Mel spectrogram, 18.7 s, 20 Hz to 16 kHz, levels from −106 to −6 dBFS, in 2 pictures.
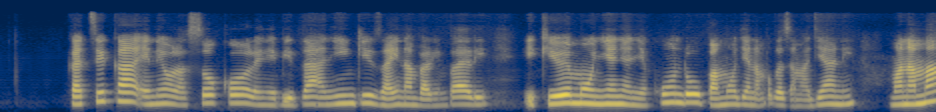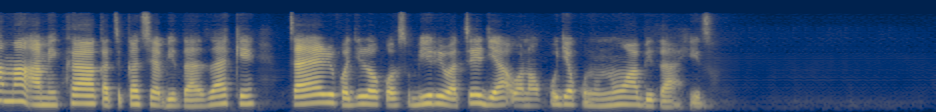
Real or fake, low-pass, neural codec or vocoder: fake; 10.8 kHz; codec, 24 kHz, 0.9 kbps, DualCodec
